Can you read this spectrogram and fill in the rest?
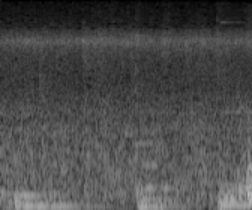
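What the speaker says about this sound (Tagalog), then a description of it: "Umuulan eh." Steady rain falls over a house under construction, a soft, even hiss with low rumbling thuds underneath, all fairly quiet and with no voices.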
